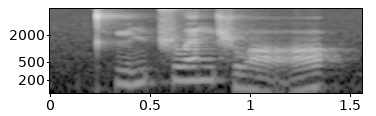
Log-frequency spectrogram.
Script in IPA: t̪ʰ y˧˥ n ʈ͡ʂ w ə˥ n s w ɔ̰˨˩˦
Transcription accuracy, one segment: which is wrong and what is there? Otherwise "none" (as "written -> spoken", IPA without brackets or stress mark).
s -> ʂ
